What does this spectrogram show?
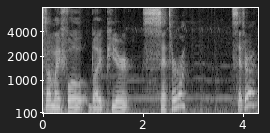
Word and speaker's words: Cetera: i fall by peter cetera et cetera is that a name like etc it's pronounced the same it's spelled the same with amy grant that's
